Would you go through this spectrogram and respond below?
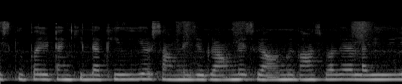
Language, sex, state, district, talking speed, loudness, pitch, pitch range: Hindi, female, Bihar, Madhepura, 310 wpm, -33 LUFS, 225 Hz, 220-230 Hz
